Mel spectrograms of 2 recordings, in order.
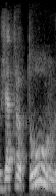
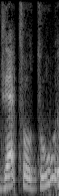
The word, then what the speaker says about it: Jethro Tull: O que, que tem a ver, sei lá, o, o Jetrotu, o Jetrotal, não sei o que o cara não pronuncia do jeito aí, com o Tangerine Dream? Sim, nada. Nada, velho. É tudo Nada. prog. É, o, o Jethro Tull, eu, eu falo Jethro Tull também.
